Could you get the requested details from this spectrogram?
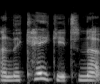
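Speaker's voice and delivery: plain reading voice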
